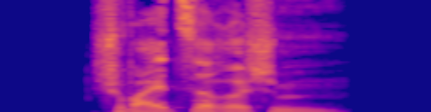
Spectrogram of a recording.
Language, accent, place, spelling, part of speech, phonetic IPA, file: German, Germany, Berlin, schweizerischem, adjective, [ˈʃvaɪ̯t͡səʁɪʃm̩], De-schweizerischem.ogg
- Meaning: strong dative masculine/neuter singular of schweizerisch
